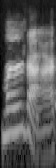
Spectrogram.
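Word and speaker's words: Murdaugh: going to be like, you know, that it's pronounced Murdoch and not Murdoch.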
